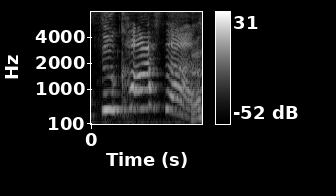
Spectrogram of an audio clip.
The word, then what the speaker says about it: Tsukasa: Tsukasa! It starts with a T. Yeah, it does. The T is silent. Yeah, that's true. Tsukasa.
